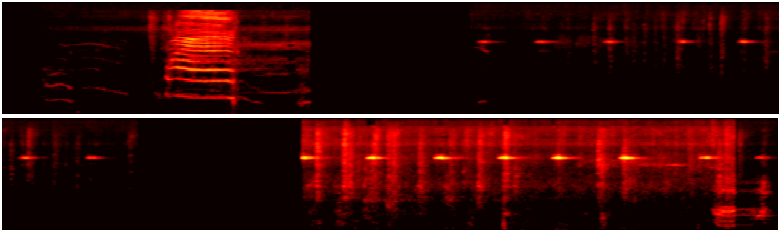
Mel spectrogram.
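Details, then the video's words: Pet cat reacting to sounds, giving one long loud wavering meow with strong harmonics, then quiet, then a regular high ticking or chirping series with faint soft calls and a final short meow. "소리에 반응"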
